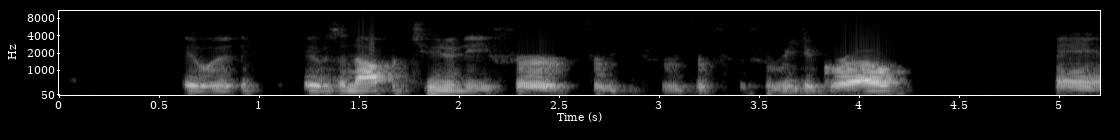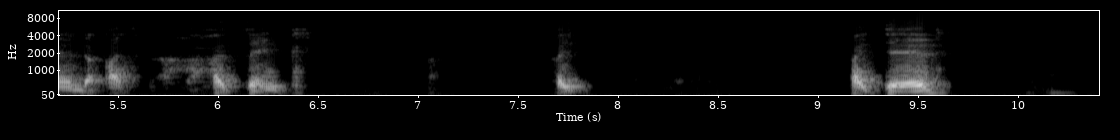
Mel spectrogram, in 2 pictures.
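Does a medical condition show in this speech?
Yes: stuttering; stutter since childhood, known to classmates at earlier school before 7th grade; adult, past college freshman year, working, constantly trying to improve stutter; uses small talk to avoid stuttering, talked little as child, discloses stutter, training others builds confidence; here repeated words, prolonged sounds.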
